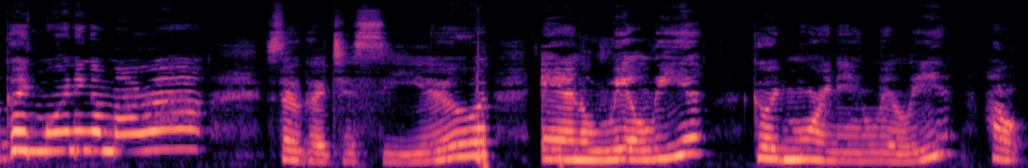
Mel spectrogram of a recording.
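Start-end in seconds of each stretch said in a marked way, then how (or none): 0.0-1.5 high, loud, bright hello; excited greeting. Real, not acted. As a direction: call out a happy good morning. Greeting a child.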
